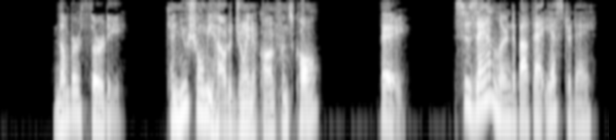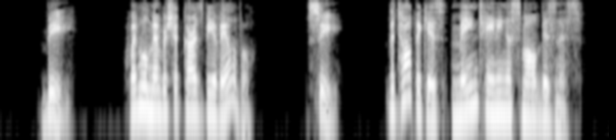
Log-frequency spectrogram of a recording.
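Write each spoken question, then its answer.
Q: Can you show me how to join a conference call?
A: A: Suzanne learned about that yesterday.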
